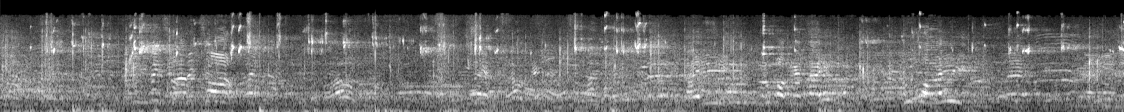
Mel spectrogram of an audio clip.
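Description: A large crowd cheers and chants in an echoing indoor hall.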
